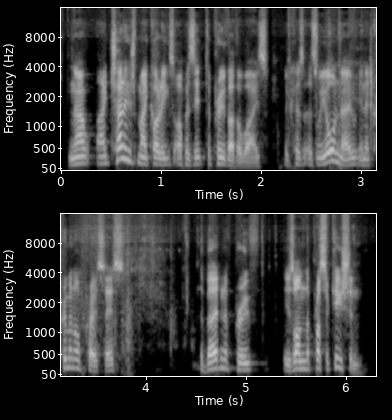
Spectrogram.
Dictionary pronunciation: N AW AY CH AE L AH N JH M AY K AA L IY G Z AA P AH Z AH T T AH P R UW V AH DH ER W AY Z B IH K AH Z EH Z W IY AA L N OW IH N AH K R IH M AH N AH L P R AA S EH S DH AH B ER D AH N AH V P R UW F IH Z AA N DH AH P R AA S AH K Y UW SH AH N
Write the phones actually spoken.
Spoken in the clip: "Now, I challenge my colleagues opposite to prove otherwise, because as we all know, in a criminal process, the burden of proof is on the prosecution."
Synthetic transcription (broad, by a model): N AW AY CH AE L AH N JH M AY K AA L IY G Z AA P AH Z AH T T AH P R UW V AH DH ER W AY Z B IH K AH Z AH Z W IY AA L N OW IH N AH K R IH M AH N L P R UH S EH S DH AH B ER D N AH V P R UW F IH Z N DH AH P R AA S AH K Y UW SH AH N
